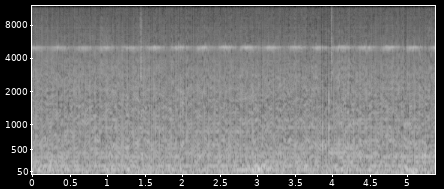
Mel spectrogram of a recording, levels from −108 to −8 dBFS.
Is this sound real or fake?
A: fake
